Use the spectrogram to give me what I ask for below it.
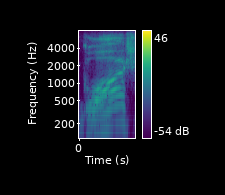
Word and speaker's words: gouache: I was like I've like done some pieces with like gouache.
